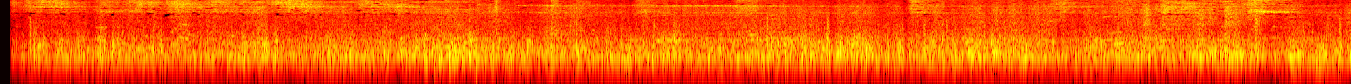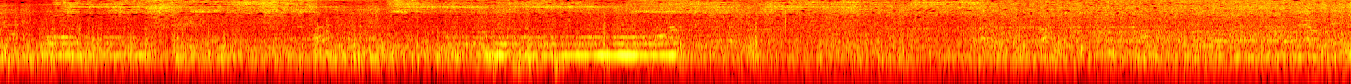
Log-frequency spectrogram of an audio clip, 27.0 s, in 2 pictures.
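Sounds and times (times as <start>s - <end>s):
train wheels rumbling on rails: 0.1s - 27.0s
clacks over rail joints: 8.2s - 17.6s
high wheel squeal: 10.5s - 13.2s, 13.9s - 27.0s.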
